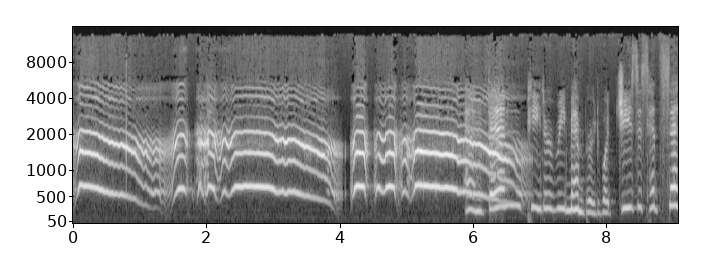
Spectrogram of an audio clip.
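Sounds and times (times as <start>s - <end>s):
rooster crowing: 0.0s - 6.8s
speech: 7.0s - 9.0s.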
